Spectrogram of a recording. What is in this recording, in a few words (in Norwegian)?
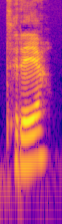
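"tre", Norwegian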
